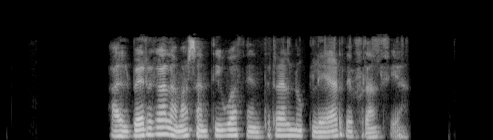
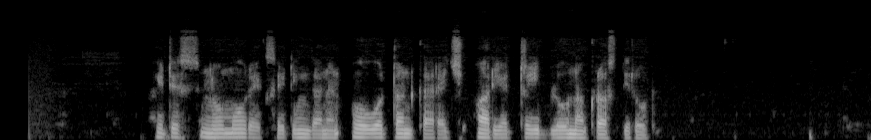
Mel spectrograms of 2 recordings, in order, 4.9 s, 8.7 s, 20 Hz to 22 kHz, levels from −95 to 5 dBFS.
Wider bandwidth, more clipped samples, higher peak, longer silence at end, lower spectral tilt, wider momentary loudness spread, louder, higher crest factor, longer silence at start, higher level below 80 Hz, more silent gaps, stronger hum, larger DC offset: second, 7.8 kHz vs 8.6 kHz; neither; first, -2 dBFS vs -12 dBFS; second, 0.85 s vs 2.25 s; about the same, -5.5 dB/octave vs -6.5 dB/octave; about the same, 11 LU vs 9 LU; first, -21 LUFS vs -31 LUFS; about the same, 20 dB vs 20 dB; second, 1.1 s vs 1.5 s; first, -58 dBFS vs -68 dBFS; neither; neither; neither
